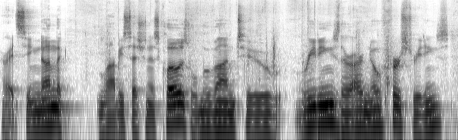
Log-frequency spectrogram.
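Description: A man's voice: low-pitched, normal speed, darkish tone, slight background noise. A man formally chairing a public meeting, speaking procedurally into a microphone in a council chamber. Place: mid-sized council chamber indoors.

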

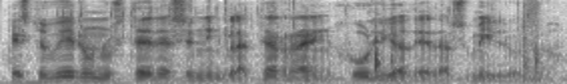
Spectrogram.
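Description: A man's voice: extremely low pitch, animated, fairly quick, background noise. An actor playing a blunt, hot-tempered male police commander in an audio drama. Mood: stern questioning. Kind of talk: audio fiction acting.

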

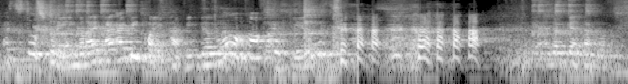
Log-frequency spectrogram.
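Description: A man's voice: high-pitched, very animated, normal speed, over a noisy crowd. An eighteen-year-old man doing a stand-up set, who stutters and repeats words, nervous and self-mocking, chuckling at his own jokes. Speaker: stand-up comedian. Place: small dark club stage. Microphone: handheld mic, filmed from far in the room. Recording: echoey club room taped from far off, loud room noise.

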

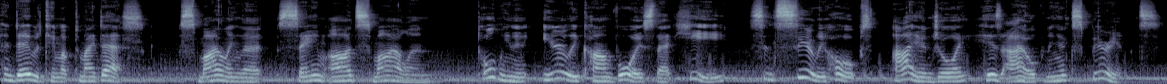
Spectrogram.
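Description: A woman's voice: medium pitch, animated, a little slow, natural voice. A woman narrating a scripted horror story as a concerned, unsettled teacher. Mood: uneasy, reflective. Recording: clearly audible background ambience noise.

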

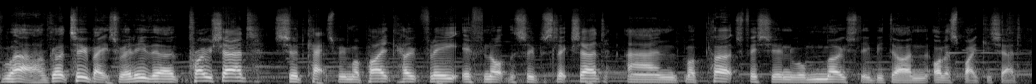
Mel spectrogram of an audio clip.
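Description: A man answering interview questions as a competing angler. He talks in a relaxed, hedging way, recorded on a lapel mic indoors. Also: mid-range voice, a little slow, hardly any pauses, faint music behind. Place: indoor room.

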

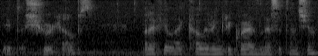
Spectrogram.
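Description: A man speaking softly and hushed in an unhurried, halting ASMR ramble, often trailing off. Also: mid-range voice. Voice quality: soft, hushed. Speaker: ASMR video host. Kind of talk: soft-spoken ASMR rambling. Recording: clear background noise.

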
